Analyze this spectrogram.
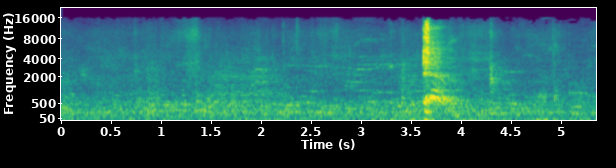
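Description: A crowd murmurs and chatters quietly in a large echoing hall.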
